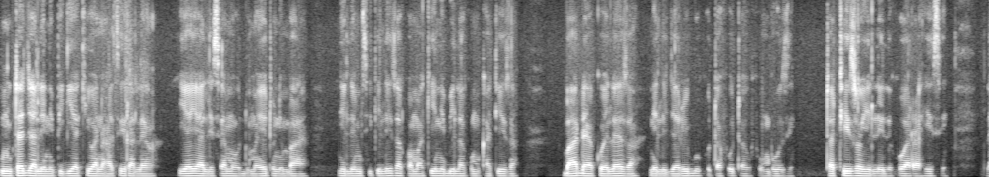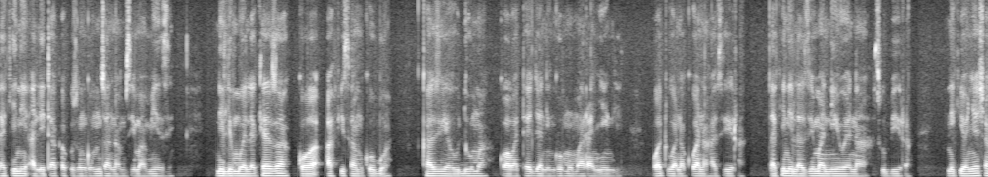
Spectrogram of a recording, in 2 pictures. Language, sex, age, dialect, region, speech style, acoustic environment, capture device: Swahili, male, 25-34, Kenya - Nairobi Sheng-influenced, Kenya, focused, silence, mobile / Linux / Chrome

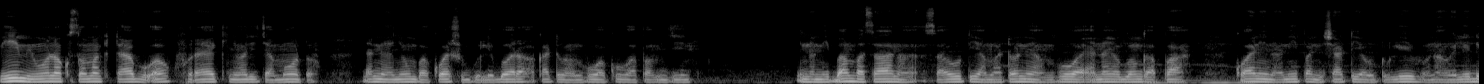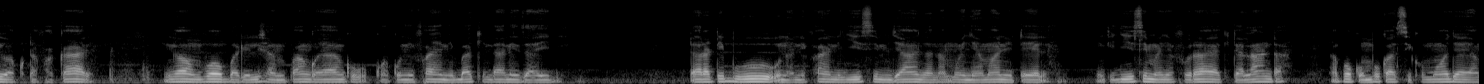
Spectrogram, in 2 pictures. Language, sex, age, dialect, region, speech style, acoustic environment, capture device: Swahili, male, 18-24, Kenya - Nairobi Sheng-influenced, Kenya, relaxed; happy; focused, nature; appliances, mobile / Linux / Chrome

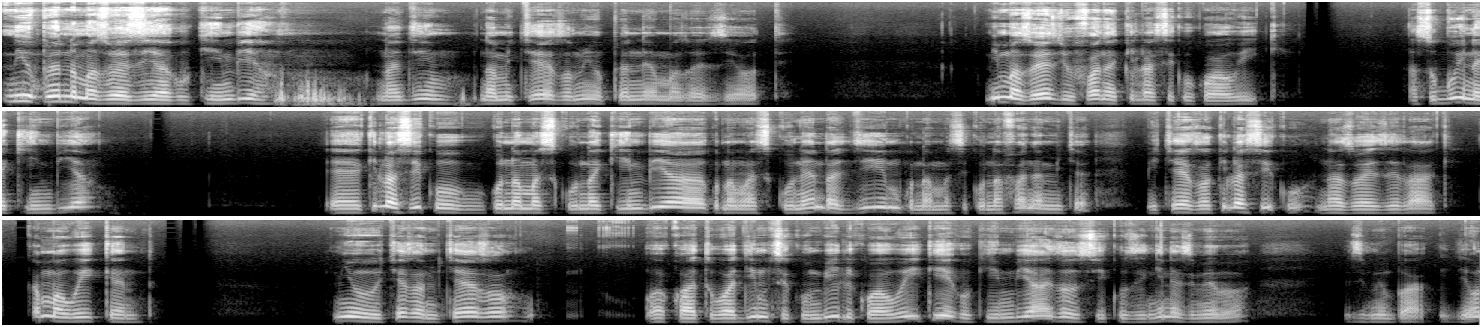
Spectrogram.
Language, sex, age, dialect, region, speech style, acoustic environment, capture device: Swahili, male, 25-34, Kenya - Nairobi Sheng-influenced, Kenya, happy, silence, mobile / Linux / Chrome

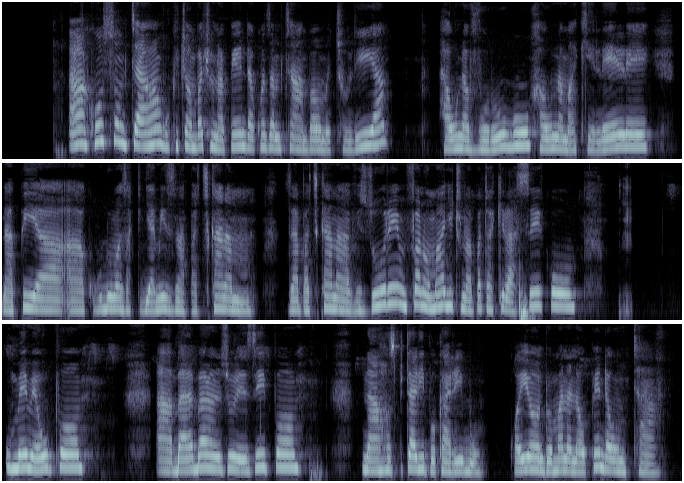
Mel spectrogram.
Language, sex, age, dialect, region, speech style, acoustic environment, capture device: Swahili, female, 25-34, Tanzania - Dar es Salaam, Tanzania, happy; relaxed; excited; focused, silence; nature, mobile / Linux / Chrome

